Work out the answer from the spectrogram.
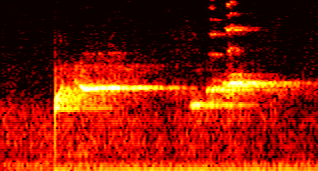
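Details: Female ring-necked parakeet whistling: a clear, level tone held for over a second, then a short dip and a slightly higher steady whistle, with faint clicks in the background.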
